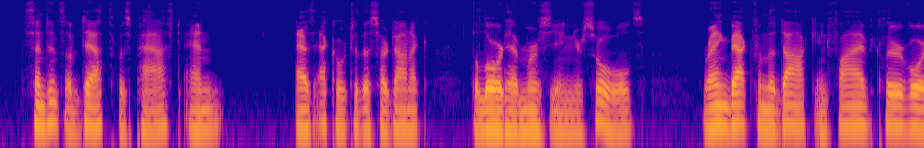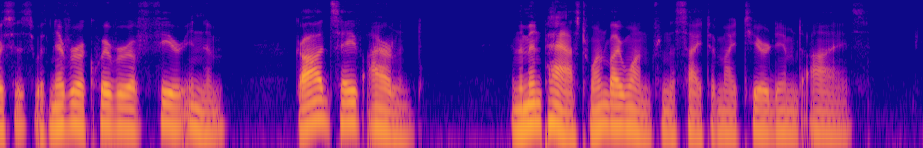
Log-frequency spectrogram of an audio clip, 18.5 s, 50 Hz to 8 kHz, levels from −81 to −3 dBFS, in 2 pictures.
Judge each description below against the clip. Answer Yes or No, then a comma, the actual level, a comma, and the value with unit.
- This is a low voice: Yes, very low, 95 Hz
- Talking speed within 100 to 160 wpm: No, average, 170 wpm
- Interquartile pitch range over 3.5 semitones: No, average, 3.2 semitones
